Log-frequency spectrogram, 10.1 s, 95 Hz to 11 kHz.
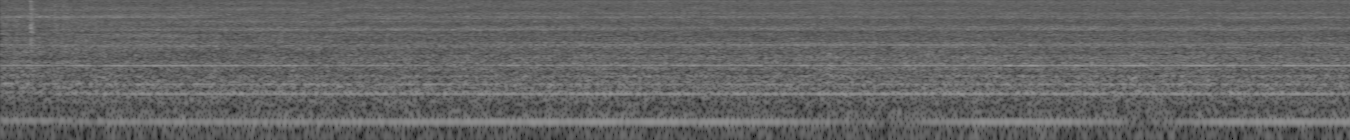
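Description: Steady whine and rush of a Canadair Regional Jet's rear-mounted GE CF34 turbofan engines at taxi power, heard inside the cabin, with a low hum and a few higher steady tones.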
